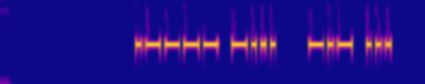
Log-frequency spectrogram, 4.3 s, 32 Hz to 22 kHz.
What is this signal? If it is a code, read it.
Morse code, heard as a keyed tone, about 25 wpm, 700 Hz. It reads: 1B KS
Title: Field Day Exchanges Encore - 25wpm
